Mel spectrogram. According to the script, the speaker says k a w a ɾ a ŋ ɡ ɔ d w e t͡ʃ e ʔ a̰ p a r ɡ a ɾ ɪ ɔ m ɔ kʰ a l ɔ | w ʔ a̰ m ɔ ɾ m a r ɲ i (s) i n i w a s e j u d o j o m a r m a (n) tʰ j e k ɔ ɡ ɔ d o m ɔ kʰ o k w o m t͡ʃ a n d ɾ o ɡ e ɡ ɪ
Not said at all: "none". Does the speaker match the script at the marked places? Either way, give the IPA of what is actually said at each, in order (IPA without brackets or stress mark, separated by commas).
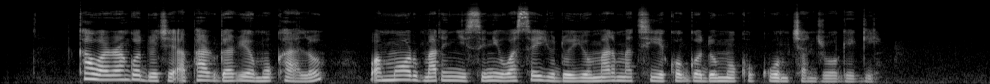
s, none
